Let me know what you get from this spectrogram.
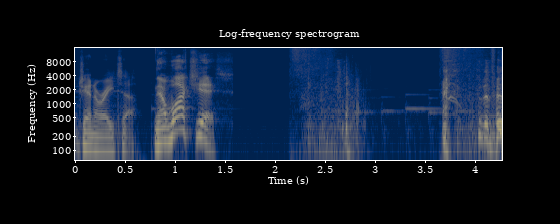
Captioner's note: piston noises; laughs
